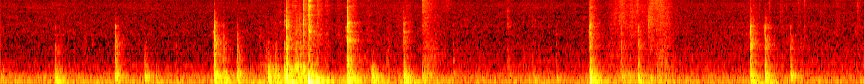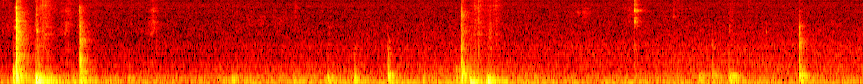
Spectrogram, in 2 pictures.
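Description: Hand-lever bench shear cutting sheet copper: irregular clusters of sharp metallic clacks and knocks as the blade bites and the lever moves. The loudest clusters come about two seconds in and just before seven seconds, with another near ten seconds.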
